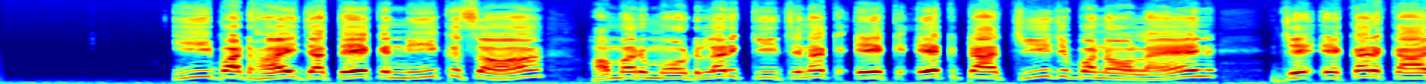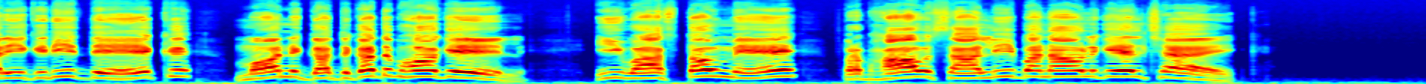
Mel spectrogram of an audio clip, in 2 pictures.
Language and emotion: Maithili, happy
